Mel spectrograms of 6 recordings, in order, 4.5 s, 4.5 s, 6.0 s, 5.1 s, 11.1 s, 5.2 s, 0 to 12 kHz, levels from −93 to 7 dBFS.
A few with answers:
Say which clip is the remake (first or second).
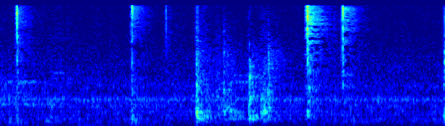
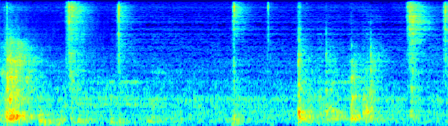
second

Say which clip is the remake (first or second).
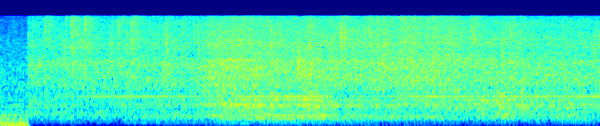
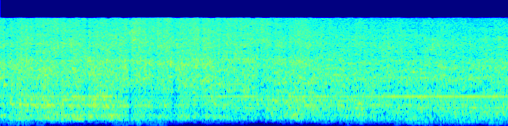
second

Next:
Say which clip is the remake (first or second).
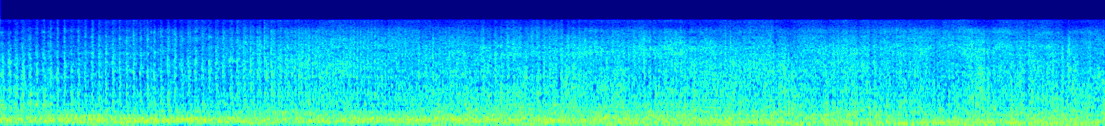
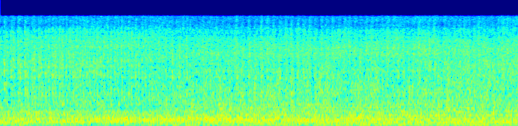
first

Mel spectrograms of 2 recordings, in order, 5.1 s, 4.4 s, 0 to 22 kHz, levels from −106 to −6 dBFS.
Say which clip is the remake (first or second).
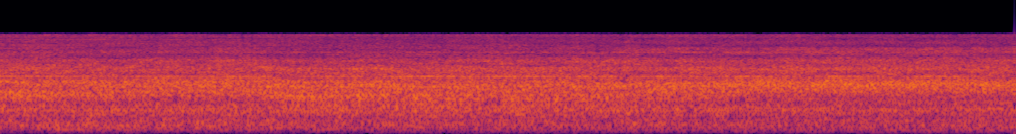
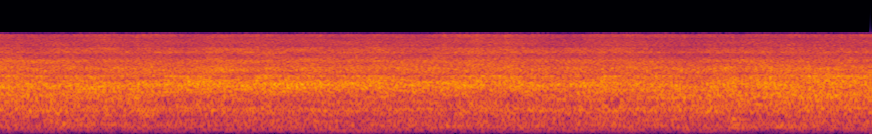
second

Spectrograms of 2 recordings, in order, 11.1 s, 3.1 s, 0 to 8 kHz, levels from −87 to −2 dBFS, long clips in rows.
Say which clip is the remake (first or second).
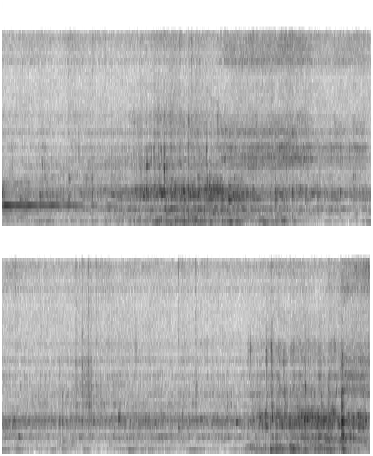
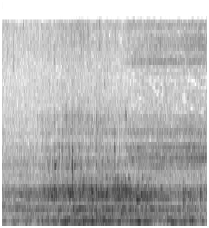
first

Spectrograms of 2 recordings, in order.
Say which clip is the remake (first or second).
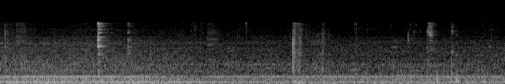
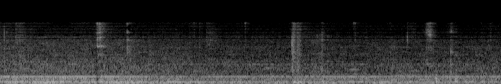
second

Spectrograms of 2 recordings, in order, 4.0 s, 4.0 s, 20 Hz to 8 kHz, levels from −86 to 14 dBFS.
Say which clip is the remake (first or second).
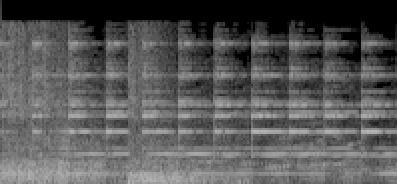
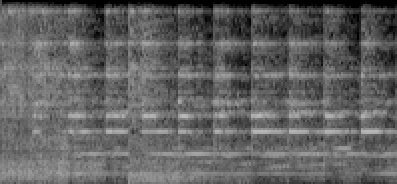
second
